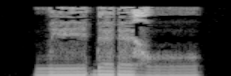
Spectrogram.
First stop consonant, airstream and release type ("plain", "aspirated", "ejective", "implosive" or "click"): implosive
